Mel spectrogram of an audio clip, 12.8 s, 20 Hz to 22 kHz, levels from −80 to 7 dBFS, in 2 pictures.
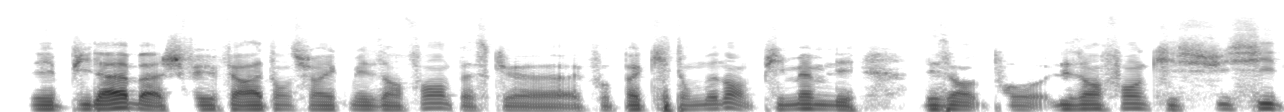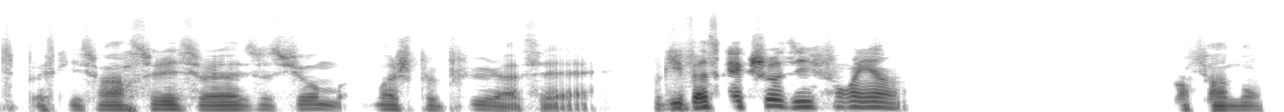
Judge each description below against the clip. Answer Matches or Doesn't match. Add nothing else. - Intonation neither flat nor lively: Matches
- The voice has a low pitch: Matches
